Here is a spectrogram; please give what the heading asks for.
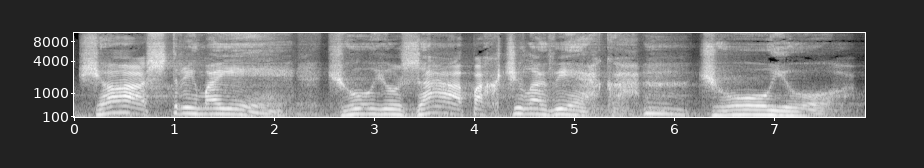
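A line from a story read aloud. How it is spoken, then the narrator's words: Hissing. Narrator (Russian): Зашипела одна из ведьм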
